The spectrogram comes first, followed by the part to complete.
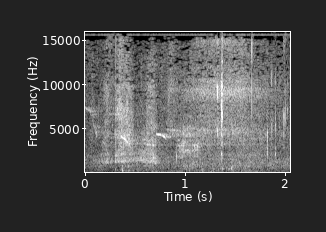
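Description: Faint sounds of two brown bears moving about in a cage, with a light knock about a third of a second in and another faint one later as one bear swings a stick.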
